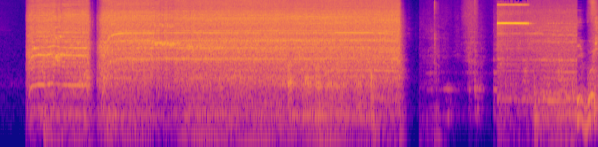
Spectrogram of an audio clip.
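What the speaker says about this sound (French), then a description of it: "on va falloir le percer de part en part pour pouvoir maintenir cette plaque-là" A power drill bores straight through a plastic frame to take lag screws for fixing a climbing beam, running loud and steady for several seconds after a short pause, then stopping, with a few quieter bumps and handling noises trailing after.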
